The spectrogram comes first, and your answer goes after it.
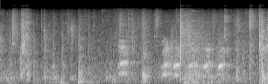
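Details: German Shepherd named Queen, a pet that opens a door and comes in at will, giving short high whines in brief runs around the middle of the recording, with rustling, thumps and indoor household noise throughout.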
